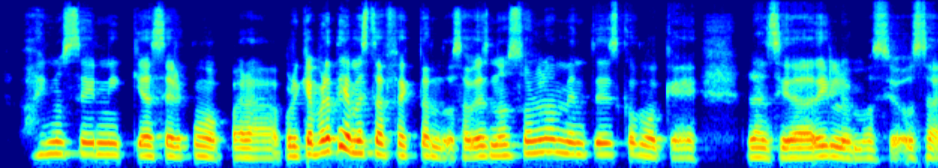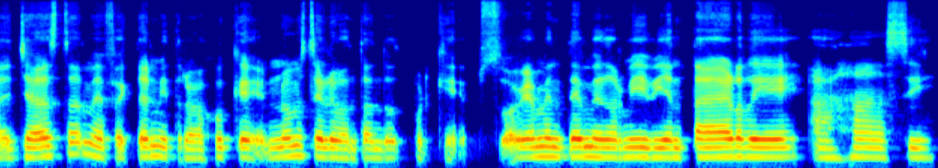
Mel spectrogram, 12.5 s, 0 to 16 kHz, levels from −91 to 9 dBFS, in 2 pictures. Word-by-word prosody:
ay, 210 +3 -11
no 230 - 0
sé 225 -1 0
ni 215 -1 0
qué 205 -2 -2
hacer 185 -2 0
como 180 -4 -1
para 165 -1 -3
porque 185 +3 +3
aparte 260 +9 +6
ya - - +10
me 240 - +5
está 230 -2 +2
afectando, 195 -4 -3
¿sabes? 180 +2 +1
No 195 +1 0
solamente 230 0 +1
es 215 0 -4
como 175 -4 -1
que 160 -2 -6 0.3
la 170 - 0
ansiedad 165 0 +2
y 185 - +2
la 175 -3 +2
emocio 155 -1 -6
o - - -2
sea, - - -5
ya 170 +2 +1
hasta 185 +5 -3
me 215 -4 -2
afecta 175 0 -4
en 180 - -2
mi 175 - -2
trabajo 155 +1 -6
que 170 - 0
no 175 +2 -2
me 190 - -2
estoy 185 -2 +2
levantando 165 - -3
porque, - - -15
pues, - - -21
obviamente, 175 - +3
me 175 -1 +3
dormí 170 +1 +1
bien 165 0 0
tarde 175 0 +3
ajá, 165 +1 -7
sí. 165 +1 -10
175 Hz, 230 wpm, -19 LUFS, 165-205 Hz, 0.3 s, ya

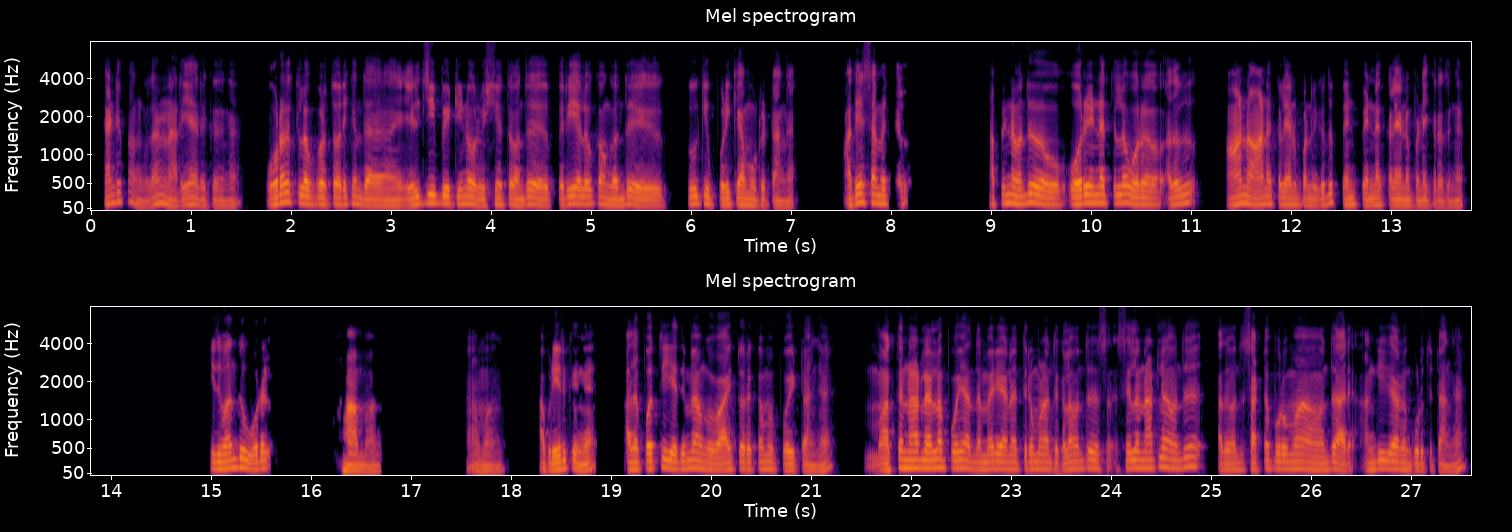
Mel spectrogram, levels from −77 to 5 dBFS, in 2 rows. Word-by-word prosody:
கண்டிப்பாங்க. 165 - -3
அங்கல்லாம் 130 +10 -2
நெறைய 105 +5 -2
இருக்குதுங்க. 100 -2 -6 0.4
உலகத்துல 155 0 +3
பொறுத்தவரைக்கும் 125 +2 0
இந்த 110 - +3 0.4
எல். 125 +3 +1
ஜி. 150 - +3
பி. 140 - +5
டி. 130 - -2
ன்னு 135 - +3
ஒரு 110 - 0
விஷயத்தை 120 +2 -2
வந்து 110 +4 0 0.3
பெரிய 135 +4 +2
அளவுக்கு 130 0 0
அவங்க 110 -3 +1
வந்து 120 +3 0 0.5
தூக்கி 135 +1 0
புடிக்காம 115 0 +1
வுட்டுட்டாங்க. 95 -3 -4 0.6
அதே 150 - +3
சமயத்தில் 140 -2 -1 0.8
அப்படின்னா 145 -1 +1
வந்து 155 +3 +2 0.4
ஓர் 130 +4 +6
இனத்தில 145 +1 +2
ஒரு 120 0 +3 0.2
அதாவது 130 +7 +1 0.5
ஆண் 140 0 +3
ஆண 120 +2 +2
கல்யாணம் 115 -1 -1
பண்ணிக்கிறது, 115 +5 -2
பெண் 115 +1 -1
பெண்ணை 115 +1 0
கல்யாணம் 105 -1 -1
பண்ணிக்கிறதுங்க. 95 -1 -5 1.3
இது 130 - +3
வந்து 155 +3 +3
உடல் 140 +2 +1 0.8
ஆமாங்க. 95 -1 -1 0.9
ஆமாங்க. 95 -2 -4 0.4
அப்படி 110 +1 +3
இருக்குங்க. 135 -6 +1 0.4
அதை 125 - +4
பத்தி 135 +3 +3
எதுவுமே 135 +3 +1
அவங்க 125 -4 +1
வாய் 115 +2 +1
தொறக்காம 125 0 -1
போய்ட்டாங்க. 100 -4 -1 0.6
மத்த 115 +4 +2
நாடுலல்லாம் 145 0 +5
போய் 145 0 +3
அந்த 125 -2 -2
மாரியான 130 -1 +2
திருமணத்துக்கல்லாம் 125 -1 0
வந்து 145 +2 -1
சி - - -9
சில 145 +1 +2
நாட்ல 145 +4 +1
வந்து 155 +5 0 0.3
அதை 110 - -1
வந்து 120 +1 -5
சட்டபூர்வமா 130 +2 0 0.2
வந்து 120 +3 -1
அரு 105 +1 0 0.2
அங்கீகாரம் 130 -2 +1
குடுத்துட்டாங்க. 95 -3 -4
125 Hz, 150 wpm, -24 LUFS, 110-135 Hz, 1.3 s, ஓர்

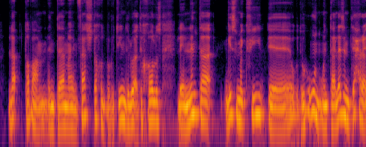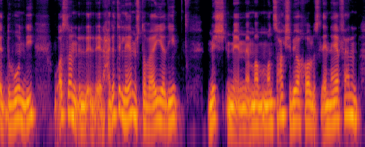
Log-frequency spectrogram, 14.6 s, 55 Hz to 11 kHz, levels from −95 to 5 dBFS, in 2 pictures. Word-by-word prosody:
لأ - - -3
طبعًا 245 0 -2
أنت 240 - 0
ما 115 0 +2
ينفعش 155 +10 -3
تاخد 150 -1 -4
بروتين 145 +1 -1
دلوقتي 130 +2 0
خالص، 140 -1 0 0.3
لأن 125 +4 +4
أنت 165 -8 +1 0.3
جسمك 150 -6 +1
فيه، 175 +4 0
آآ 110 -6 0
دهون 165 - 0
وأنت 120 +1 +1
لازم 160 +5 +2
تحرق - - -1
الدهون 140 +2 +1
دي 165 +7 +1 0.4
وأصلًا 185 +1 0
ال 120 -3 +1
ال - - -3
الحاجات 165 - -1
اللي 160 -8 +2
هي 160 - +3
مش 170 -4 0
طبيعيّة 130 +3 +1
دي 140 +4 0 0.6
مش 145 +5 0
م - - +3 0.3
م - - -1
ما 130 0 +4
ما 125 +1 +3
أنصحكش 155 +5 -1
بيها 140 +2 +2
خالص 135 -3 -2
لأن 130 +1 +1
هي 145 +3 +2
فعلًا 175 +1 0
145 Hz, 165 wpm, -22 LUFS, 125-170 Hz, 0.6 s, لأن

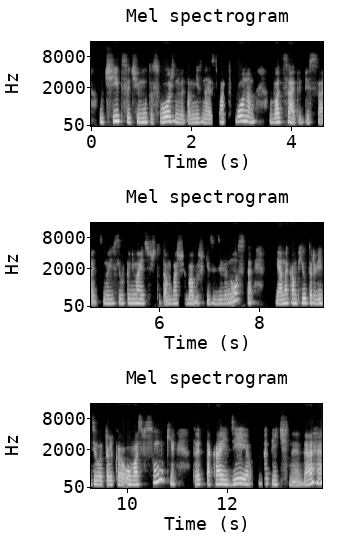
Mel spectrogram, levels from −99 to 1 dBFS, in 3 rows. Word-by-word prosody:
учиться 220 +2 +2
чему-то 190 -3 -1
сложным 200 -2 +3
и, - - -6
там, 165 - -5
не 175 0 -2
знаю, 170 -4 -2
смартфоном 220 +3 +1 0.3
в 175 - -7
"Вотсапе" 195 -2 +2
писать. 180 -2 -6
Но 180 - -2
если 185 +1 -5
вы 185 - -4
понимаете, 190 0 0
что, 210 - -11
там, 170 - -3
вашей 185 -1 -4
бабушке 180 0 -3
за 185 -3 -6
90, 180 - -2 0.4
и - - -3
она 185 +3 +3
компьютер 190 -1 0
видела 180 -1 +1
только 175 -1 0
у 190 - +5
вас 180 0 +3
в 210 - -13
сумке, 355 +7 +1 0.3
то - - 0
это 200 0 0
такая 195 +1 +5
идея 195 +1 +3
утопичная, 195 -6 -5
да. 195 +10 +5
190 Hz, 155 wpm, -23 LUFS, 180-205 Hz, 0.4 s, у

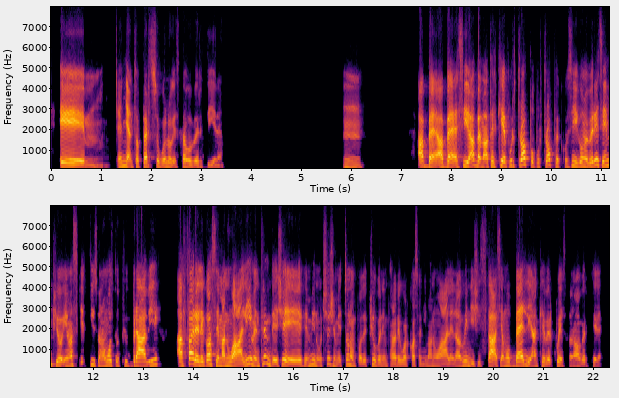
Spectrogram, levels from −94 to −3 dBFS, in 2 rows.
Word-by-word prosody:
ehm, 185 - +5
e 200 - -5
niente, 175 -8 0
ho 175 - -4
perso 215 +5 -1
quello 195 +2 -5
che 145 - -7
stavo 170 +2 -4
per 150 -1 -8
dire. 140 -2 -13 2.4
Uhm 160 -4 -10 1.1
Vabbè, - - +4
vabbè, 170 - +5
sì, 210 +6 0
vabbè, 230 +3 +5
ma 195 0 +2
perché, 225 +1 +1
purtroppo 245 +3 0
purtroppo, 230 +6 -5
è 180 - -5
così, 180 +5 -6
come, 205 -2 0
per 200 +3 +1
esempio, 245 -6 -1
i - - -4
maschietti 215 +2 -7
sono 195 -4 -6
molto 220 -1 -4
più 205 +2 -12
bravi 200 +7 +3 0.4
a 210 - +7
fare 235 +2 +6
le 200 -1 +1
cose 240 -1 +1
manuali, 185 - +2
mentre, 180 - -3
invece, 470 +2 0
femminucce 205 +5 -9
ci 190 - -9
mettono 175 +10 -8
un 170 - -10
po' 150 - -8
di 145 +1 -9
più 240 +9 -7
per 155 -6 -8
imparare 150 0 -7
qualcosa 150 +1 -8
di 145 0 -19
manuale, 150 -3 -7
no, 160 +3 -4
quindi, 200 -5 -8
ci 165 +2 -14
sta, 155 0 +2
siamo 175 +5 -6
belli 205 +2 +2
anche 180 +3 -4
per 165 -2 -5
questo, 170 -4 -7
no, 180 +2 -5
perché 180 - -11
190 Hz, 160 wpm, -22 LUFS, 160-225 Hz, 2.4 s, a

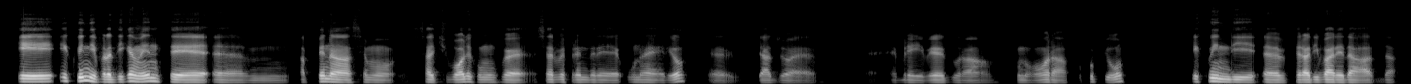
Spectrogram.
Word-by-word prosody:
E 135 0 +7
e 160 -2 -2
quindi 165 -2 +6
praticamente, 120 -3 +4
ehm, 100 -2 -10
appena 115 -1 +2
siamo 105 -1 -11
sai - - -5
ci - - -29
vuole 115 +2 0
comunque 110 -2 -5
serve 115 -1 -7
prendere 105 -2 -9
un 110 -1 -15
aereo, 105 +7 -6 0.2
ehm, 85 - -17
il - - -33
viaggio 95 -1 -11
è - - -16 0.8
è - - -26
breve, 100 0 -8
dura 95 -3 -14 0.4
1 100 - -15
ora 95 0 -8
poco - - -19
più; - - -7 0.7
e 125 - -7
quindi, 115 -6 +1
ehm, 105 -1 -3
per 110 0 -4
arrivare 110 0 +2
da 100 -1 -3
da - - -19
110 Hz, 140 wpm, -21 LUFS, 100-115 Hz, 0.8 s, E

